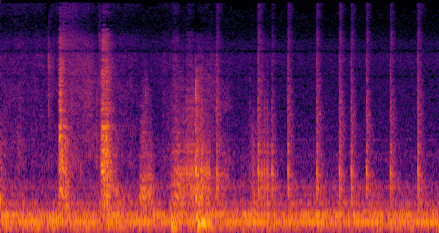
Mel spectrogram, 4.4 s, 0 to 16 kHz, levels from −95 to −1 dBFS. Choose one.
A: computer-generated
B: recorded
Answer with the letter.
B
